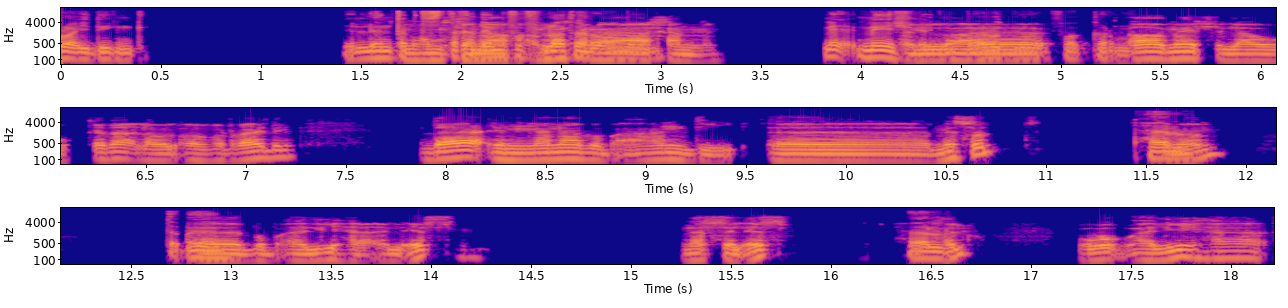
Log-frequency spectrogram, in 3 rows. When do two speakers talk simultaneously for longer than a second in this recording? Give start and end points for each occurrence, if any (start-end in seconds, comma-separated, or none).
1.7-3.0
